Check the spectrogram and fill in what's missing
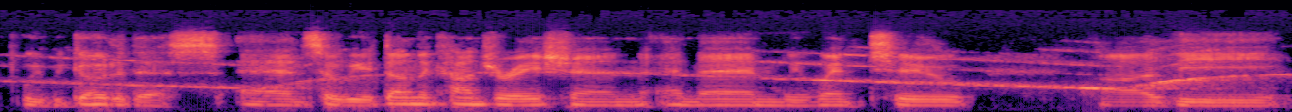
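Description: A wailing emergency vehicle siren sweeps up and down while passing by outside a coffee house, running steadily under continuous close speech from someone talking throughout.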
